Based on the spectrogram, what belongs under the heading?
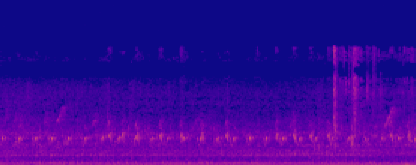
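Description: Rapid, evenly spaced high chirps from a bird, about four or five a second, over a steady low engine hum; a short knock near the end.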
